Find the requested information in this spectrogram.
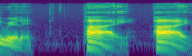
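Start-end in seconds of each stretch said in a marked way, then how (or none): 1.2-2.9 "Pie" with a long vowel and a half Y at the end; elongated diphthong. Shown as a demonstration. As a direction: stretch "pie", almost closing on a Y. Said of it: "We almost make a Y sound at the end".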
